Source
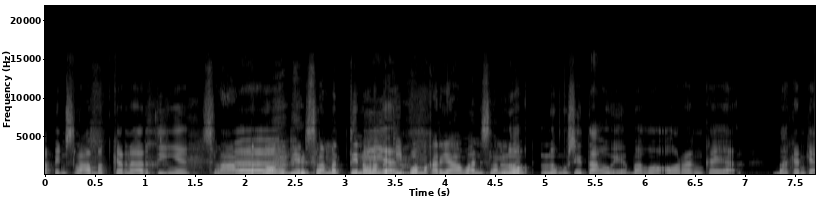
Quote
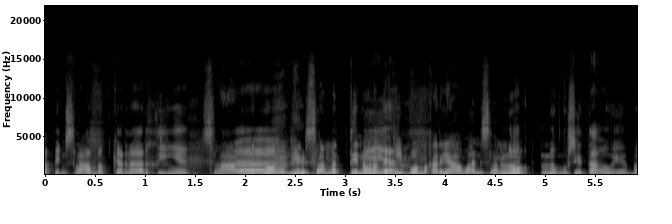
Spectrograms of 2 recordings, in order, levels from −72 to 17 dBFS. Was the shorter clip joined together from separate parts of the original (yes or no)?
no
